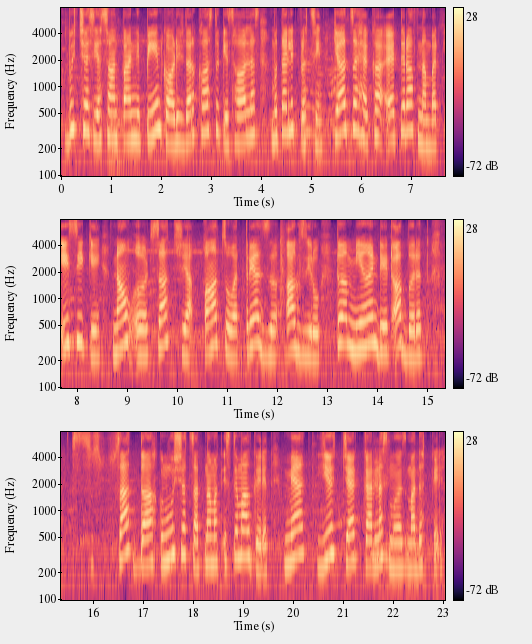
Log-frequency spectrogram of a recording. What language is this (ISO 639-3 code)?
kas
